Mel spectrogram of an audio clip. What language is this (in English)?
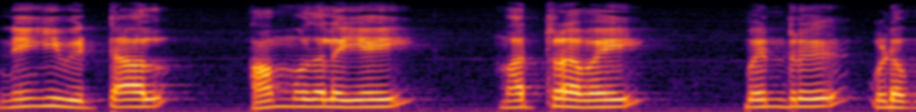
Tamil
